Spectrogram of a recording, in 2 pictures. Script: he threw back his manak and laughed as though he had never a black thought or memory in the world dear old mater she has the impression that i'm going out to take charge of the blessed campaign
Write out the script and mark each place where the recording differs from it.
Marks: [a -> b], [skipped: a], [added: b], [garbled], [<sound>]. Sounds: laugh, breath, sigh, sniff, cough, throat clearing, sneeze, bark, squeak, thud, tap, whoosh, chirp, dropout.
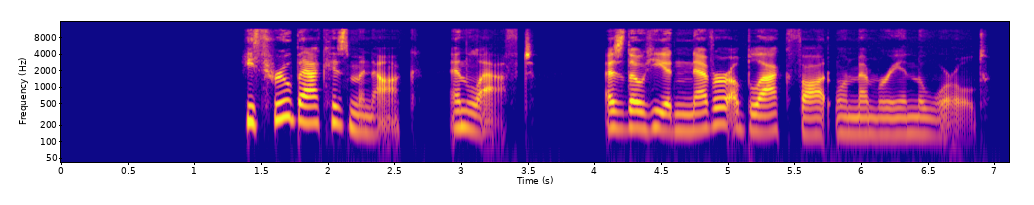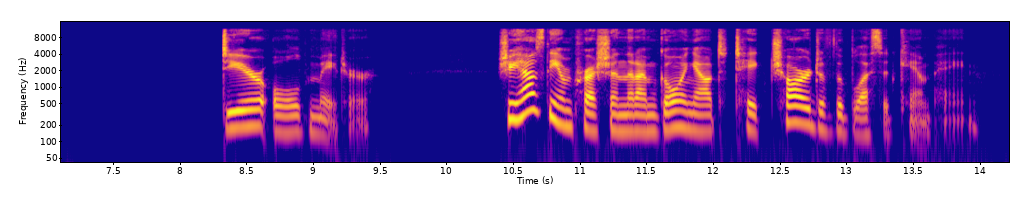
he threw back his manak and laughed as though he had never a black thought or memory in the world dear old mater she has the impression that i'm going out to take charge of the blessed campaign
